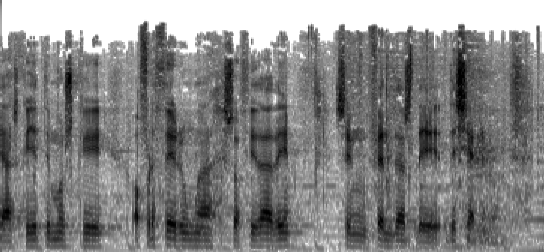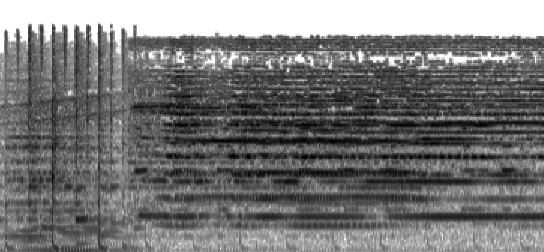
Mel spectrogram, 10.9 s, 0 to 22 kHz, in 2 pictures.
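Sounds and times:
speech: 0.0s - 5.6s
fire brigade horn blasts: 6.6s - 10.8s
fire brigade sirens at a firefighters' protest outside a provincial government building: 6.7s - 10.8s.

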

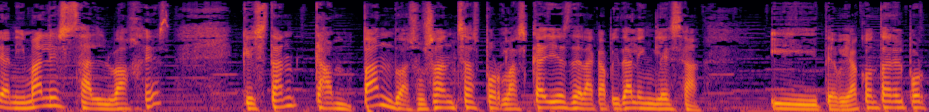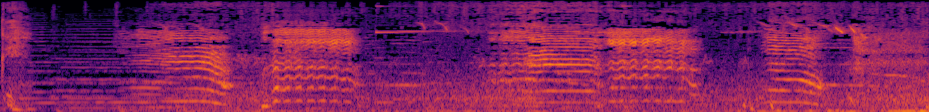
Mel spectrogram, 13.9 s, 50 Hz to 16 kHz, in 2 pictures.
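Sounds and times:
speech: 0.0s - 7.3s
goat bleating: 7.8s - 13.9s.

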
